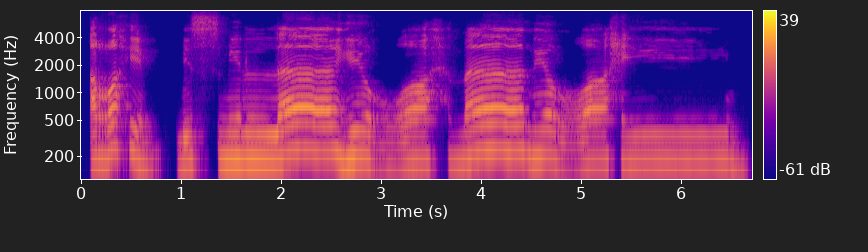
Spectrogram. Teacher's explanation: lamnya tidak dibaca ya Bismillahir tidak Hil ro ya tidak tapi dibaca idgham ya suara alam sukunnya dimasukkan ke rnya · termasuk idgham karena ketika masuk ke Arrahman ini lamnya tidak dibaca ya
